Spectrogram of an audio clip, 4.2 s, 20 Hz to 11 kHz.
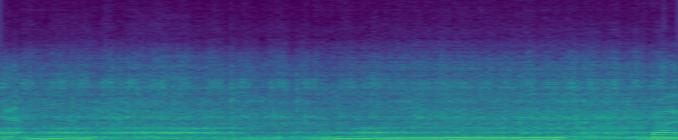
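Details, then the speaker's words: Peugeot pedal moped two-stroke, laid up since 1997: engine dips briefly then picks up cleanly, buzzing pitch climbing and holding; revs nicely and freely. "and it revs nice and freely as well it seems to Rev like it you know wants to read somebody"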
